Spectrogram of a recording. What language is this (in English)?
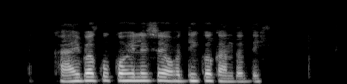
Odia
